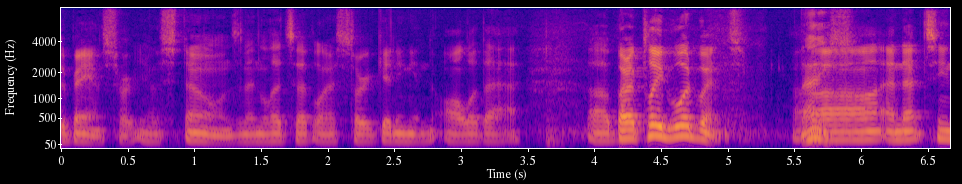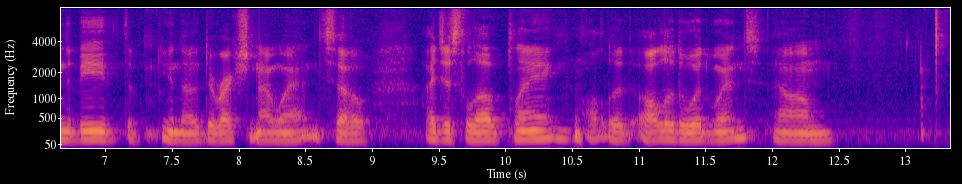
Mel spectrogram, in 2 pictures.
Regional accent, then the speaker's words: Fairfax County, Northern Virginia, United States; moved away as an adult; now in Winchester, United States; I grew up in Northern Virginia

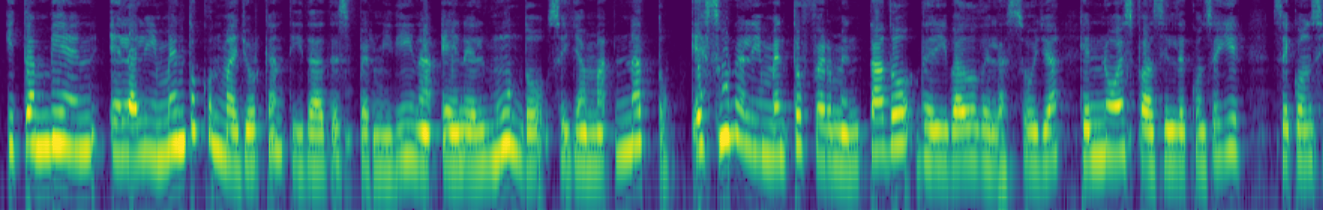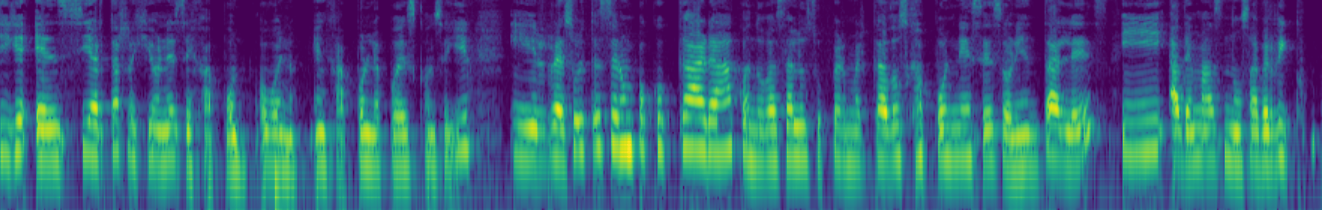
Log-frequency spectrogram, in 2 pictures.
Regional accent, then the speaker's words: Querétaro, Mexico; also born or lived in Tepeji del Río; Yo soy de Querétaro. Bueno, ya nací, allá viví muchos años de mi vida.

